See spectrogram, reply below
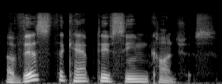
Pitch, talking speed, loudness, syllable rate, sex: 125 Hz, 160 wpm, -19 LUFS, 4.8 syllables/s, male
